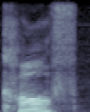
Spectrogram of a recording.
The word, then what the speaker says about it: calf: And last one, L before M. So calf, calm, salmon.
